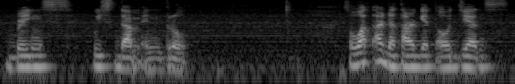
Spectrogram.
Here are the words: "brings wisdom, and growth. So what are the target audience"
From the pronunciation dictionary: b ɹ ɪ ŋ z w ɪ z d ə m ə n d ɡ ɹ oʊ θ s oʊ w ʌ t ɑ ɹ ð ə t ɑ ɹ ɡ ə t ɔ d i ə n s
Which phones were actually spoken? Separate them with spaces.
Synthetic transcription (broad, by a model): b ɹ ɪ ŋ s w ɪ s d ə m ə n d ɡ ɹ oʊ t s oʊ w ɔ t ɑ ɹ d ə t ɑ ɹ ɡ ə t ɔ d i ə n s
